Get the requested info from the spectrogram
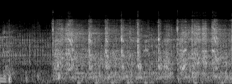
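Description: Kawasaki KLX140RF's electric starter cranking the single-cylinder engine, starting about half a second in, without the engine catching. The bike won't run, and the rider suspects water in the airbox from deep puddles.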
